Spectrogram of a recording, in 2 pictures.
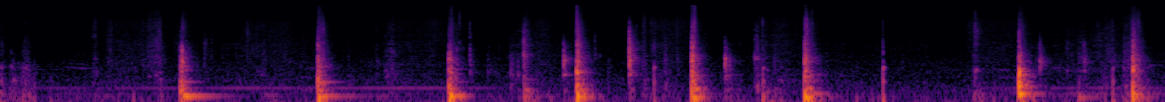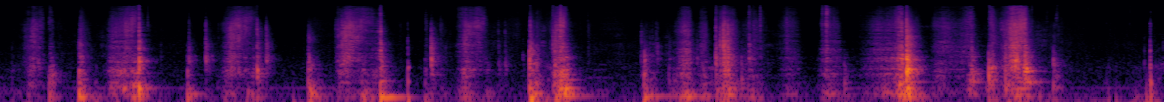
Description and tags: the sound of feel scraping the stairs of a house in london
